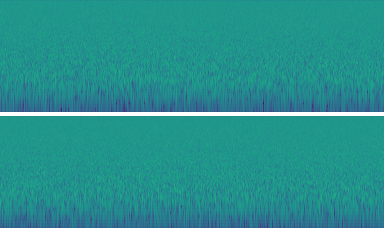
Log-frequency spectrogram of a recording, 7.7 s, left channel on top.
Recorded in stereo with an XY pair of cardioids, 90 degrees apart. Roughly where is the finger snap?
No finger snap in this recording.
